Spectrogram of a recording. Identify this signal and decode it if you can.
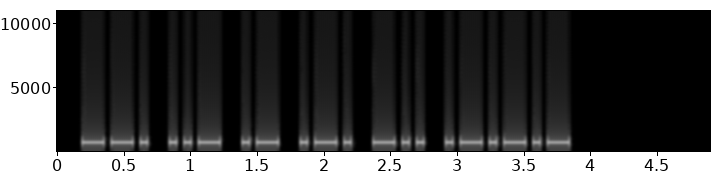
Morse code, heard as a keyed tone, about 22 wpm, 700 Hz. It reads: GUARD.
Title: Sentences from Top 1000 Words - Review Part 4 - 22wpm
